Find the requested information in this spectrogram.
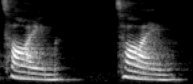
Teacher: eu não toco os dentes. Eu ponho a língua um pouquinho mais para trás no palato. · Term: T com um chiadinho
